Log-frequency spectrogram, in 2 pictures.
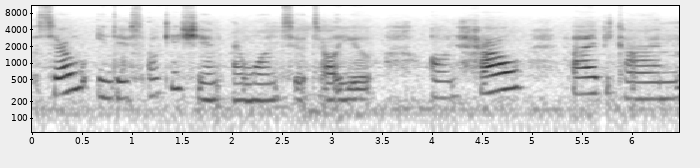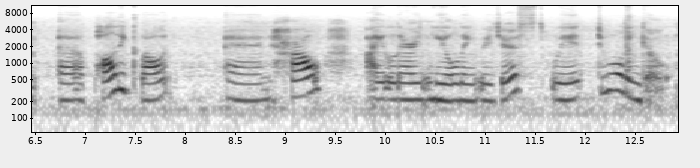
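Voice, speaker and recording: A young woman from Indonesia, a university student with an Indonesian accent, presenting casually in a second language with many pauses and restarts. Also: fairly high pitch. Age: young adult. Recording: steady background noise.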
